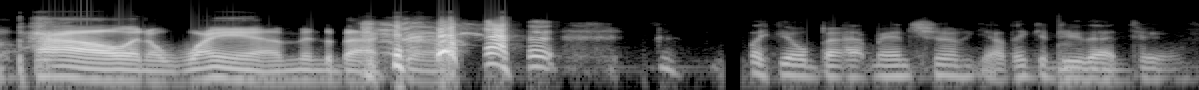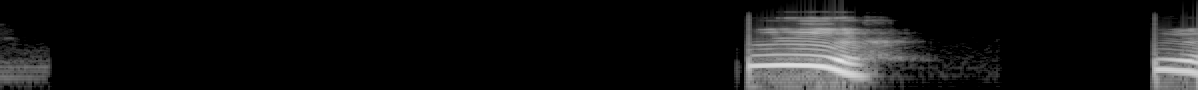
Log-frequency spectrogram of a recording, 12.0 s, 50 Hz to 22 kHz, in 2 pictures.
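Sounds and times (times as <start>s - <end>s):
laughter: 0.0s - 2.8s, 3.8s - 5.7s
speech: 0.1s - 6.0s, 9.7s - 10.5s, 11.8s - 11.9s
person yawning: 9.8s - 10.4s.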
